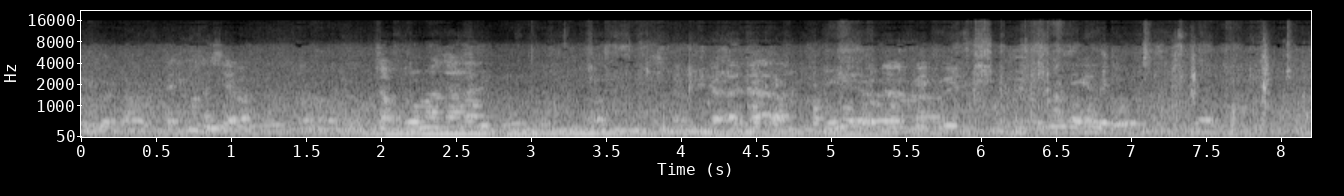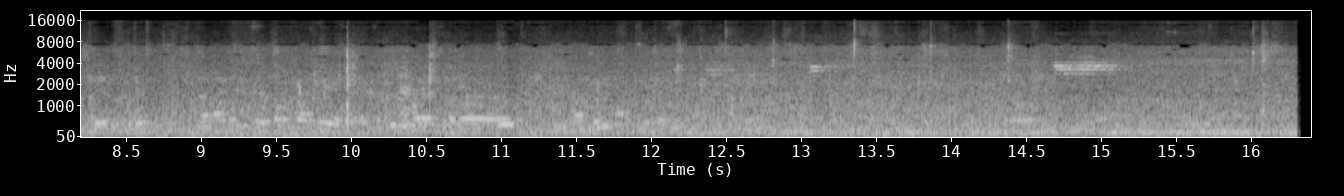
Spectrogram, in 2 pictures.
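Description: A crowd of men talk over one another nearby.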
